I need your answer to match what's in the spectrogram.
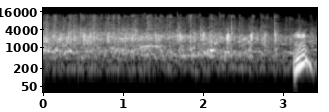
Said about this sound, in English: I can't get no claps from you now. Give me some more claps. Don't stop clapping now.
